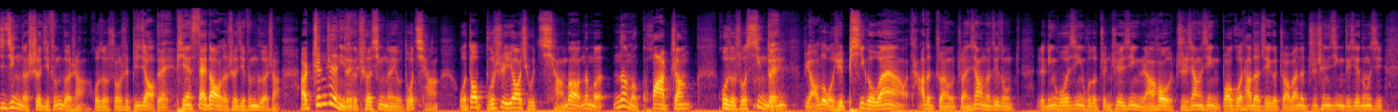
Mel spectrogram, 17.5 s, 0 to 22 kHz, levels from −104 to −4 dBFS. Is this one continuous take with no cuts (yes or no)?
yes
